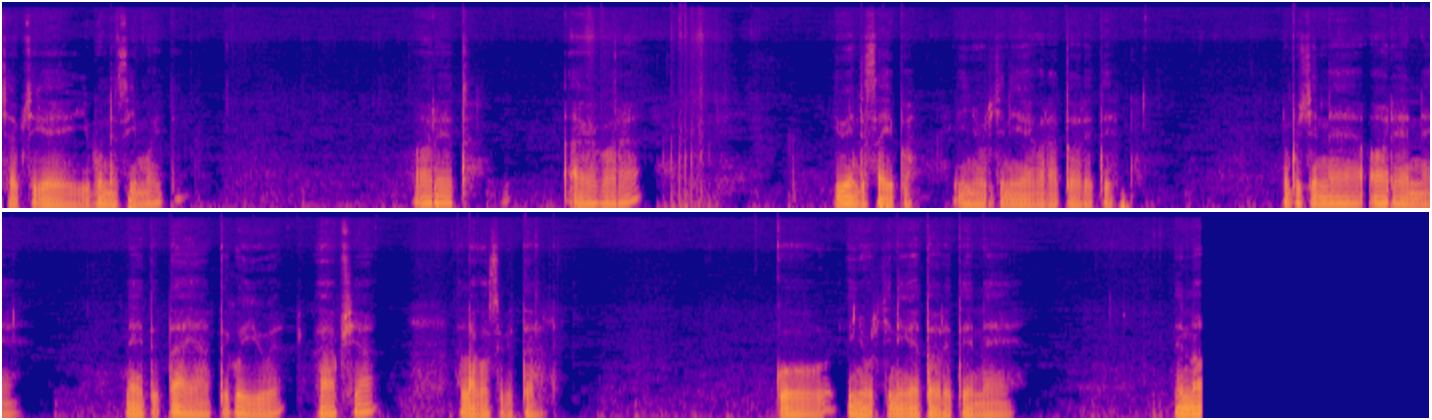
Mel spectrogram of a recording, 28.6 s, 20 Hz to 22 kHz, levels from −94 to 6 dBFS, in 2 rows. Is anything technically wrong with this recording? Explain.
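Yes. At 26.27 s the speech is cut off abruptly, mid-flow, and from there to the end, about 2.3 s, there is an audio dropout to silence. The most likely cause is an input that was lost, through a disconnected device, a broken link or an accidental mute, while recording carried on writing silence. Unlike a natural pause or a noise gate closing, the gap holds no room tone at all. It is dead silence.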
